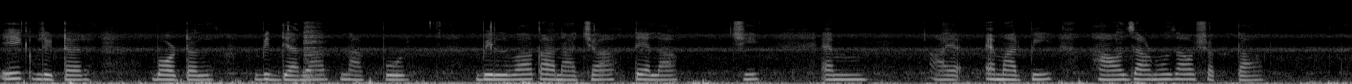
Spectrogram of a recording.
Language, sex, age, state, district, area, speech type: Goan Konkani, female, 18-30, Goa, Salcete, rural, read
